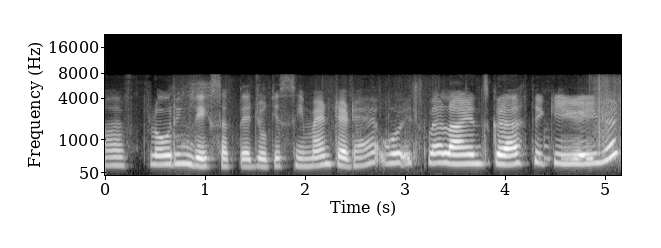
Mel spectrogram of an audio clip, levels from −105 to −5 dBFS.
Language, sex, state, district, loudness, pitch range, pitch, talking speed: Hindi, female, Punjab, Pathankot, -17 LUFS, 190-245 Hz, 230 Hz, 175 wpm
